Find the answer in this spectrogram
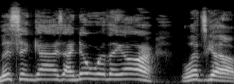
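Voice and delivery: mock yelling, high-pitched, typical American tourist manner. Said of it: "I'm just yelling like the typical".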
